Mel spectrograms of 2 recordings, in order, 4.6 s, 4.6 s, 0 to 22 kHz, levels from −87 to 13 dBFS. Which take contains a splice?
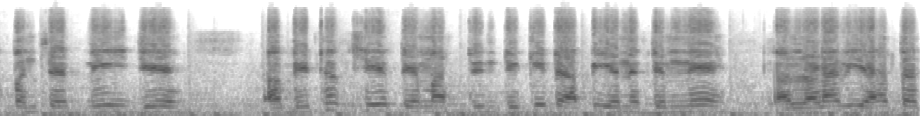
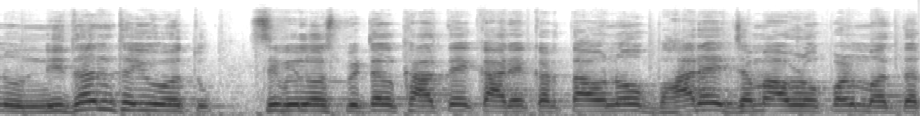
second; 1 cut; at 1.1 s

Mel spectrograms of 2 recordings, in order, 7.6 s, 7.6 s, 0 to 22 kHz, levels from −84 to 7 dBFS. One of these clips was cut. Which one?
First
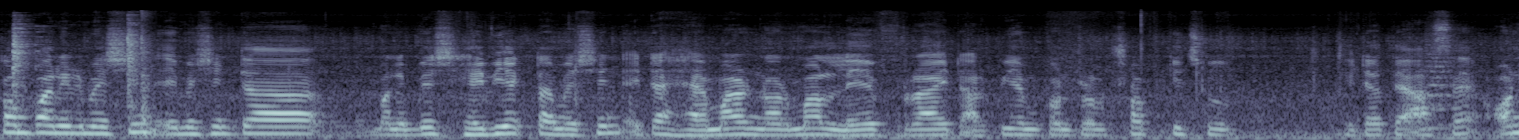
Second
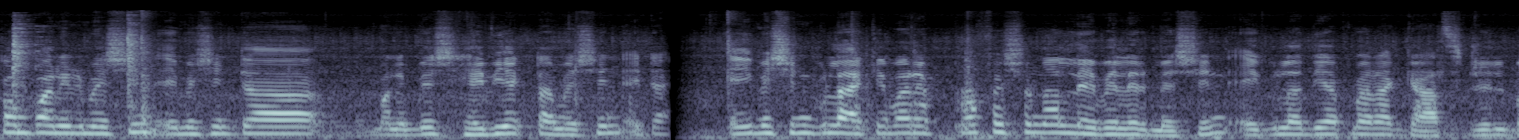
second; 1 cut; at 3.2 s

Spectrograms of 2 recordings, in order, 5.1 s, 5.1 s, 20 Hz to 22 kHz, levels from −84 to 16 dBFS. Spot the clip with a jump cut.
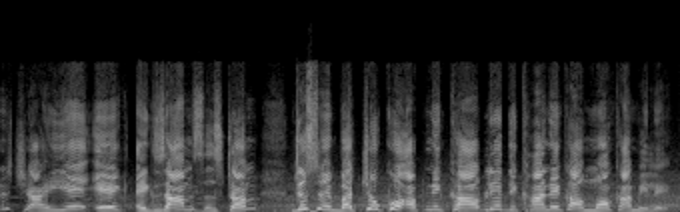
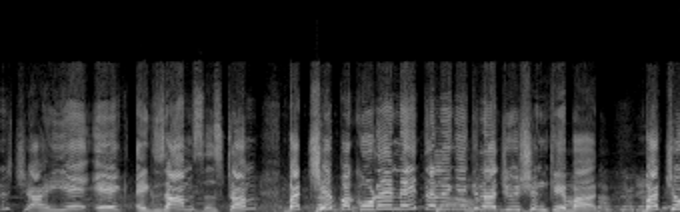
second; 1 cut; at 2.0 s

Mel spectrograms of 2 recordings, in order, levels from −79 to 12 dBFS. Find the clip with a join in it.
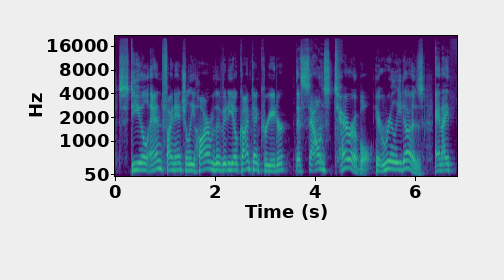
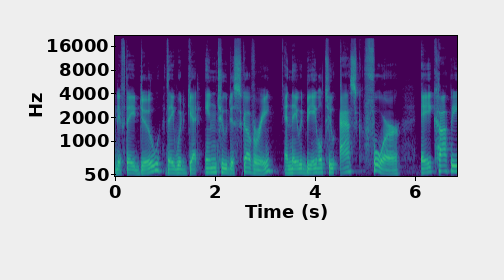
first; 1 cut; at 3.5 s

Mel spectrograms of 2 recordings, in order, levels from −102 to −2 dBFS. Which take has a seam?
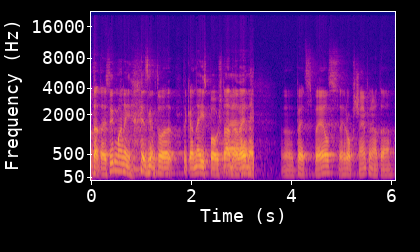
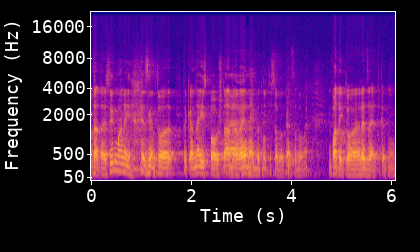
first; 1 cut; at 3.3 s

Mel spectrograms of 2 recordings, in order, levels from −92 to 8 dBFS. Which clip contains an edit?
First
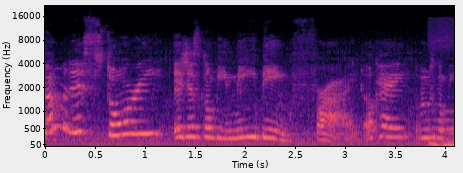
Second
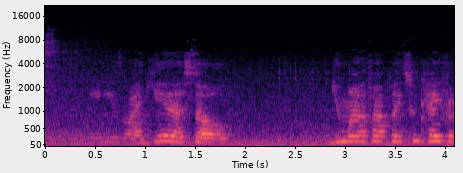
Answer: second; 1 cut; at 1.0 s

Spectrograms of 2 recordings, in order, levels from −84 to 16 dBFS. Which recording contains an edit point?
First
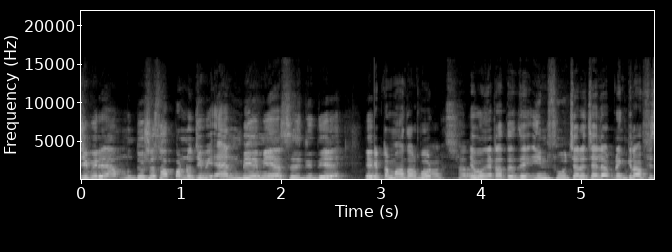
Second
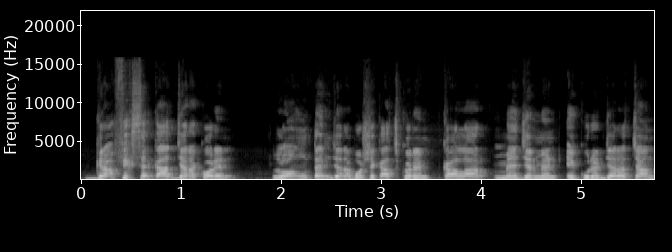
first; 1 cut; at 3.0 s

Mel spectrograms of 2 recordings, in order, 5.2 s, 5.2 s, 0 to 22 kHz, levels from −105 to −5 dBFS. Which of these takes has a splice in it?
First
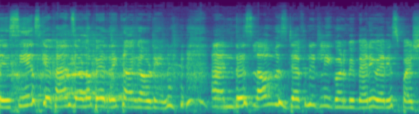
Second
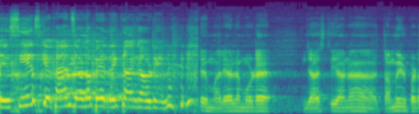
second; 1 cut; at 2.5 s

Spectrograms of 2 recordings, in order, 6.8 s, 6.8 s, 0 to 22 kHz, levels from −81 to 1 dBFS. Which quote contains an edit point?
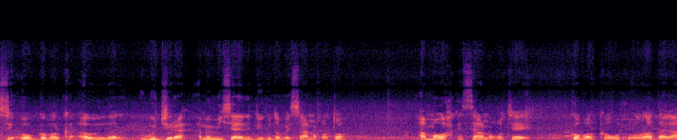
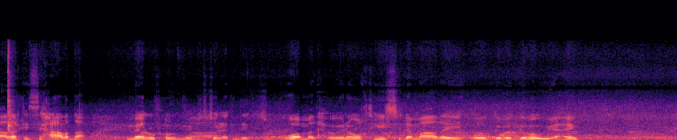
second; 1 cut; at 2.4 s

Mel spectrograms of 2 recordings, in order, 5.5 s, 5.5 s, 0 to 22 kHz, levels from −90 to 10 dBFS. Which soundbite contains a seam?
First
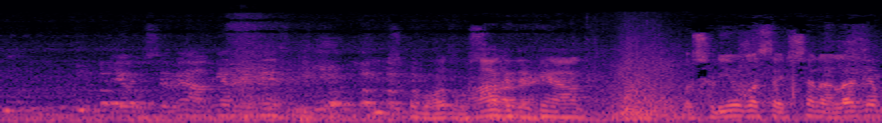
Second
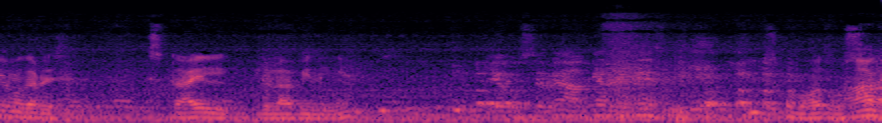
first; 1 cut; at 4.1 s

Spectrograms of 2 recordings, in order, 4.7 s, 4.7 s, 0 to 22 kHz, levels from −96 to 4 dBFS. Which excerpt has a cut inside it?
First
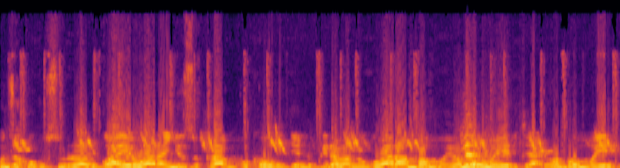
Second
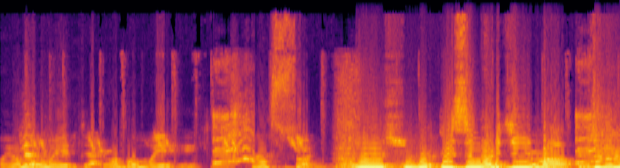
second; 1 cut; at 2.5 s

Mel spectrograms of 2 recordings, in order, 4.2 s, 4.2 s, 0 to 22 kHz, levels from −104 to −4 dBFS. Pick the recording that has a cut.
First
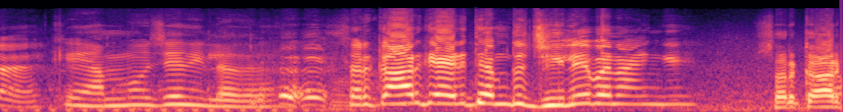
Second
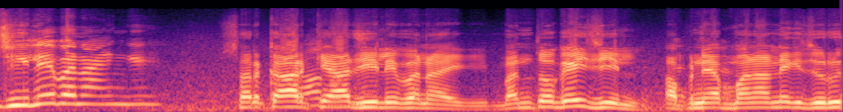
first; 1 cut; at 1.7 s

